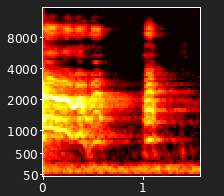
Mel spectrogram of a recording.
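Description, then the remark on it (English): A dog barks twice, a longer, strained bark followed a moment later by a short, sharp one, over a low steady hum. “What is making that dog bark?”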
